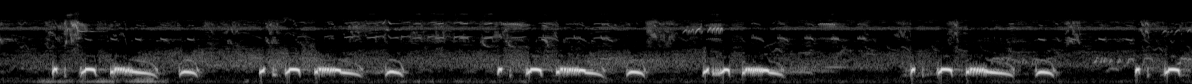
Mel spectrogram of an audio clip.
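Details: Decoy spotted dove calling wild birds from the ground, cooing over and over. Phrases of soft hooting notes each close on a long, sliding, downward croon, repeated about every two seconds. High bird chirps and a thin steady tone run underneath.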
